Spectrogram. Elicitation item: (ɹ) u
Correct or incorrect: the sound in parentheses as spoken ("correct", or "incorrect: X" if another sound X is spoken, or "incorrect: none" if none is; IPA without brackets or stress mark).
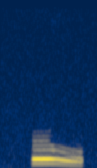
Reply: correct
